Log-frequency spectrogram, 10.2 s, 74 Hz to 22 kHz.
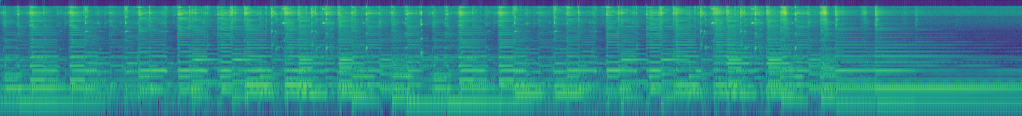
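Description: Layered acoustic guitar parts from a Takamine, looped on a Boss RC-300, playing a busy picked and strummed pattern. About eight and a half seconds in the picking stops and one held chord rings on.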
